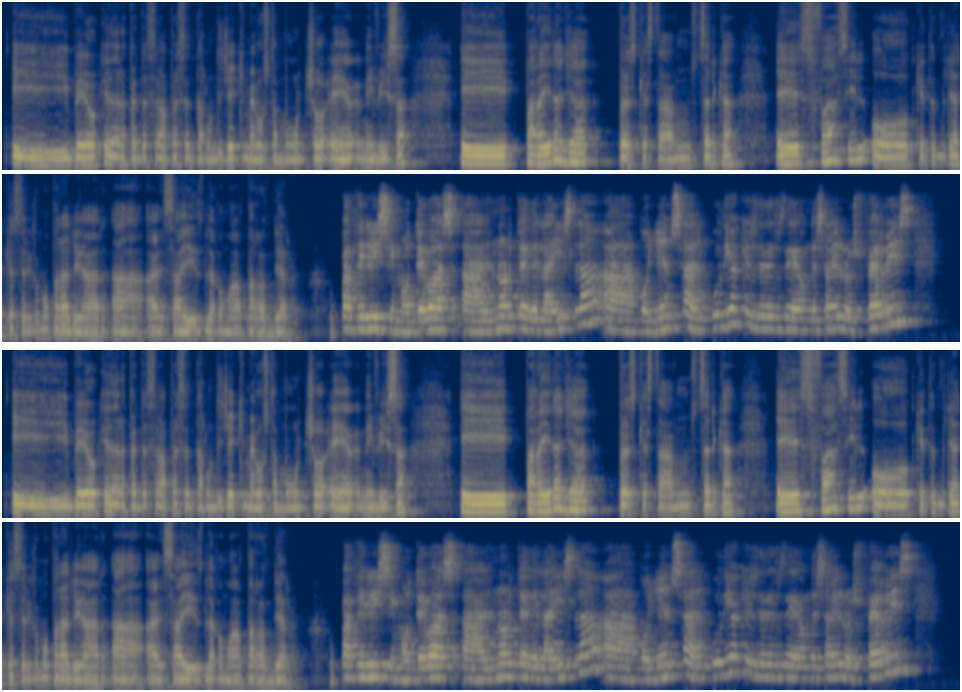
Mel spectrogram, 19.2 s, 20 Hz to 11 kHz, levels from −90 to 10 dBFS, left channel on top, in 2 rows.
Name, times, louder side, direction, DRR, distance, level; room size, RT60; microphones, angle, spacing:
voice 1, 0.1-5.9 6.2-12.5, right 1 dB, 15° right, 0.9 m, -28 dB
voice 2, 13.0-18.9, left 2 dB, 20° left, 4.8 m, -30 dB
9.7 x 8.9 x 7.2 m
head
